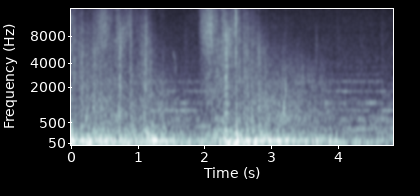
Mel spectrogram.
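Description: A Confringo blasting spell going off in Hogwarts Legacy: a loud, sustained booming barrage of explosive bursts with a deep rumbling low end, continuous across the whole stretch with no voices.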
